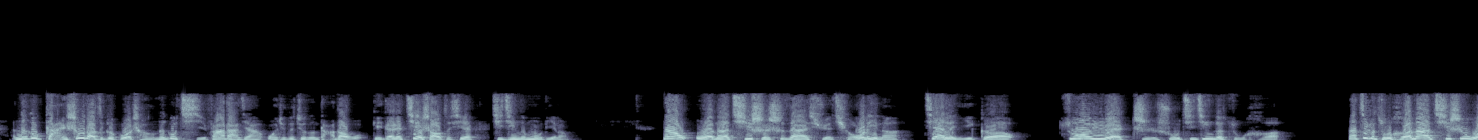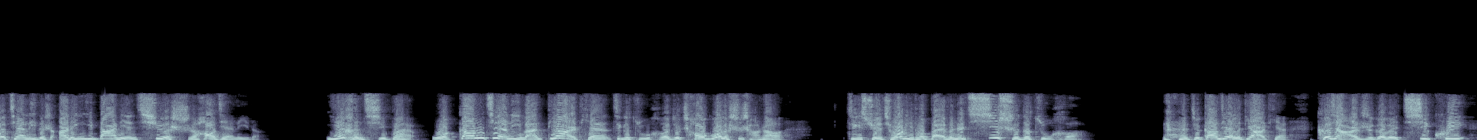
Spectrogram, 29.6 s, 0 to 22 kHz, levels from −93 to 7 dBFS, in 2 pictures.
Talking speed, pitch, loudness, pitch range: 280 characters per minute, 195 Hz, -19 LUFS, 155-250 Hz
